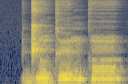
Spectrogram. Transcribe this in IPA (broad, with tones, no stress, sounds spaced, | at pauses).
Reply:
d͡ʒ ũ˥ k ø˧˥˧ ŋ k õ˥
